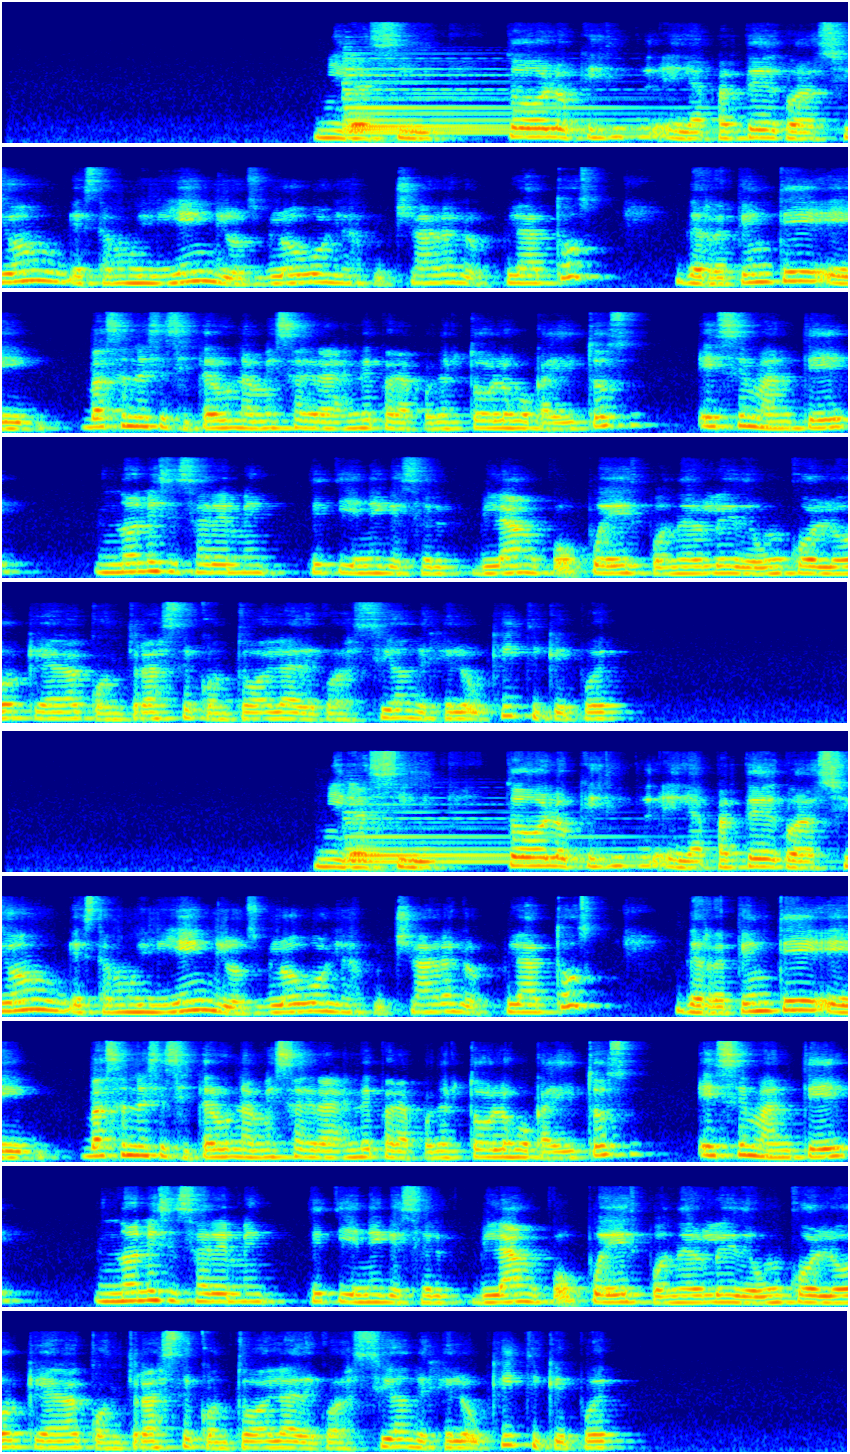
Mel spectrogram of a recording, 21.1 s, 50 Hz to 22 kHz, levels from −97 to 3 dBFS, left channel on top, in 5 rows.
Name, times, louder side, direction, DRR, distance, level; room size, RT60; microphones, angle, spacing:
voice 1, 1.6-2.2 2.5-7.2 7.6-11.6 11.9-12.7 13.2-19.9, right 2 dB, 25° right, 0.4 m, -26 dB
sound 1, 1.7-4.0, equal, 65° left, 0.5 m, -33 dB
5.0 x 2.2 x 2.6 m
head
